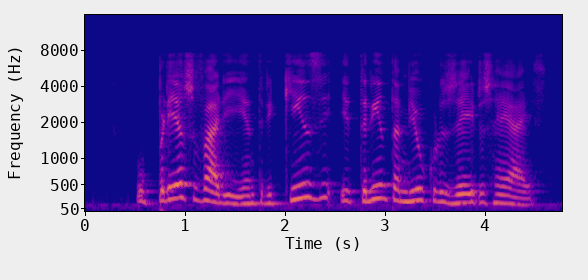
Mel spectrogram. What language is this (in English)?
Portuguese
